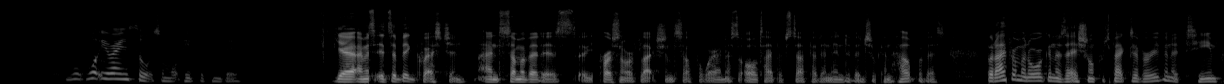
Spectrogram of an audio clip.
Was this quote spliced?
yes; 6 cuts; at 3.7 s, 4.8 s, 5.9 s, 7.6 s, 8.8 s, 10.1 s

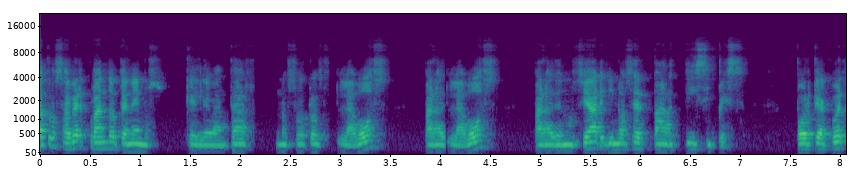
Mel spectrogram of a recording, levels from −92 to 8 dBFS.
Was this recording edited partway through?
yes; 2 cuts; at 1.4 s, 4.0 s

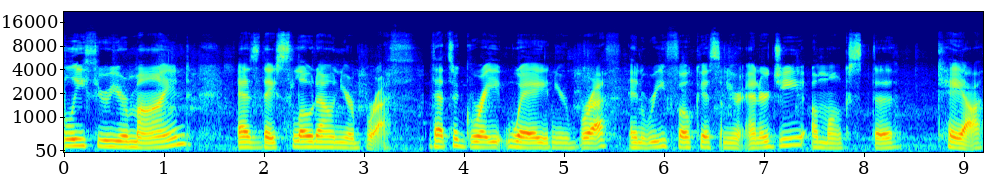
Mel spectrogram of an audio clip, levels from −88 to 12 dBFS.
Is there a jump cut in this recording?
yes; 3 cuts; at 3.6 s, 4.9 s, 6.6 s

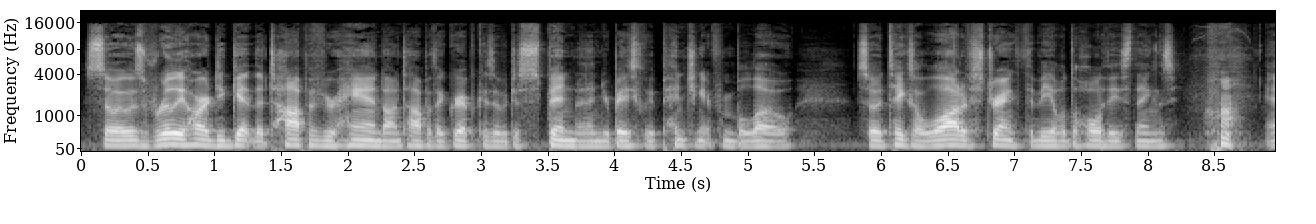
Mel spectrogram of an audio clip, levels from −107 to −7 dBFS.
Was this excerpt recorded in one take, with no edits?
no; 2 cuts; at 3.7 s, 7.6 s

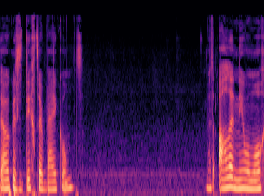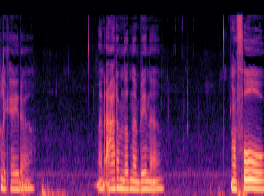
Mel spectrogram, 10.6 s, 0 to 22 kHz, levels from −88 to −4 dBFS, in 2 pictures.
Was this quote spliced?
no; 0 cuts

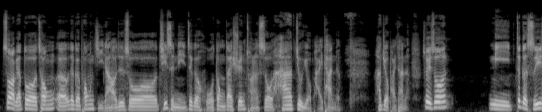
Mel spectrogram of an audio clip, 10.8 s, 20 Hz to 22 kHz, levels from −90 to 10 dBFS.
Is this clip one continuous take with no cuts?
yes; 0 cuts

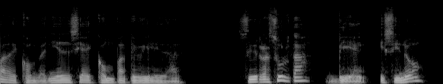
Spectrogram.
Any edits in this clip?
no; 0 cuts

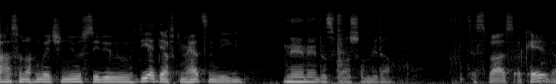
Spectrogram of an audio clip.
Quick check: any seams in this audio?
no; 0 cuts

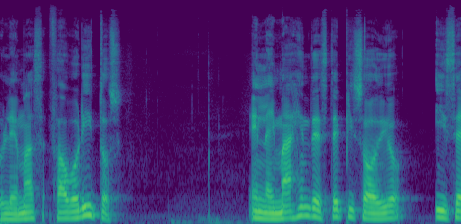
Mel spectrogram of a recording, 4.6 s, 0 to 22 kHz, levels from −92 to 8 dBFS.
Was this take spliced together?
no; 0 cuts

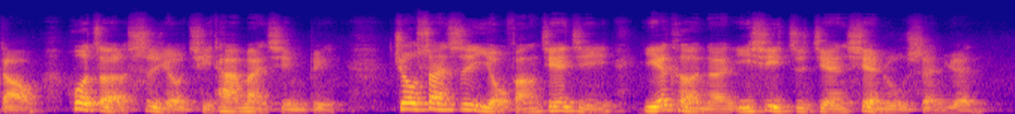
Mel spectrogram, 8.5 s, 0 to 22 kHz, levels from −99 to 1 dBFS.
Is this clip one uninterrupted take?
yes; 0 cuts

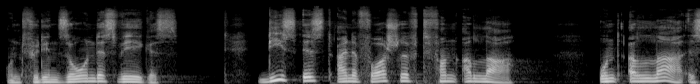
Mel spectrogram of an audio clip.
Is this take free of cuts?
yes; 0 cuts

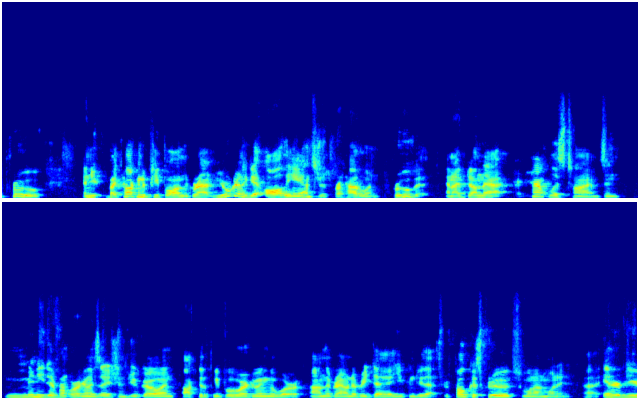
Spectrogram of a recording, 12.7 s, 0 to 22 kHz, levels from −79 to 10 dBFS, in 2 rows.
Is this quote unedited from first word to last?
no; 2 cuts; at 4.4 s, 8.1 s

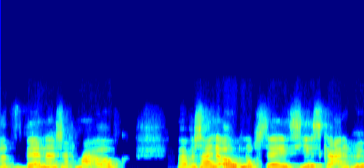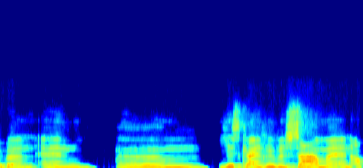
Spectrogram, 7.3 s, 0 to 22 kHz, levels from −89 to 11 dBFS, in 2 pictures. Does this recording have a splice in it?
no; 0 cuts

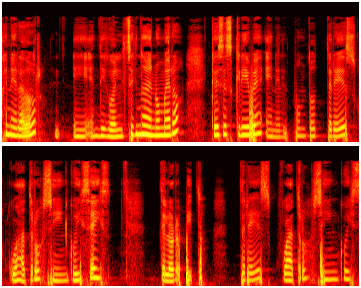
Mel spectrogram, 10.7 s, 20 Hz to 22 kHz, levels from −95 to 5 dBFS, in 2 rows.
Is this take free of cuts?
yes; 0 cuts

